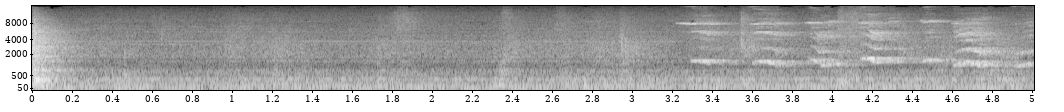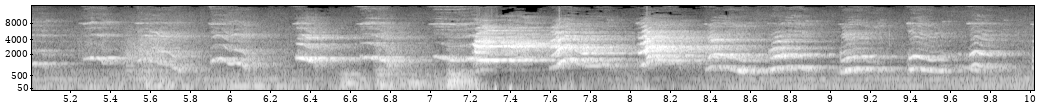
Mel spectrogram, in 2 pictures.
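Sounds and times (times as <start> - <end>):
puppies yipping: 3.2 - 10.0.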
